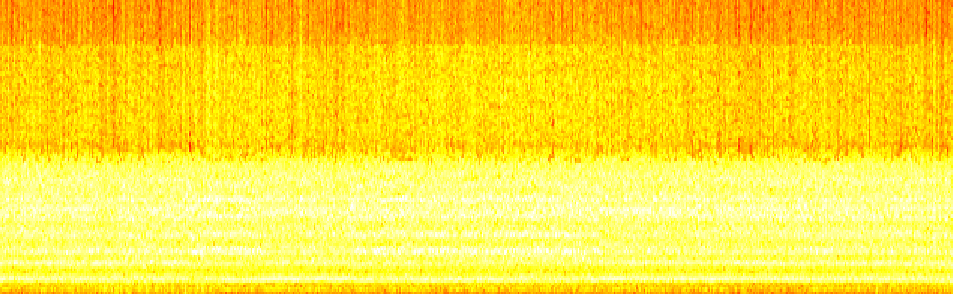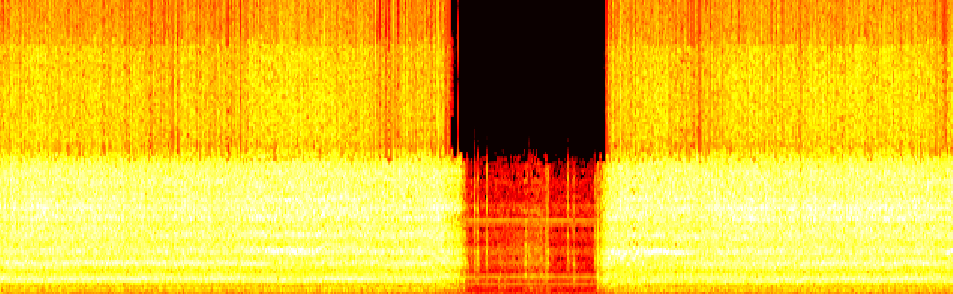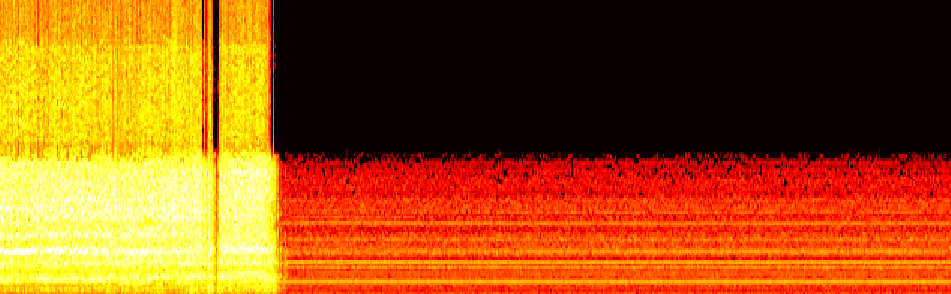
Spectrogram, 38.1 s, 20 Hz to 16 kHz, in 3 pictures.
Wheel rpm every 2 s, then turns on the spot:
230, 220, 220, 210, 230, 230, 220, 230, 220, 80, 100, 210, 210, 210, 120, 0, 0, 0, 0.
none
